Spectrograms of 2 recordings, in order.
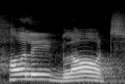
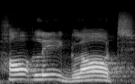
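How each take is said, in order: The two takes are said the same way.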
